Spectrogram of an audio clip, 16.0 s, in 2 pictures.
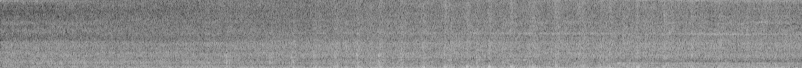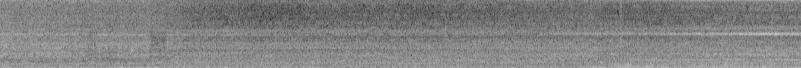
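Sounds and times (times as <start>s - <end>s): train rumbling past: 0.0s - 16.0s
wheels clattering on rails: 1.9s - 9.7s.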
